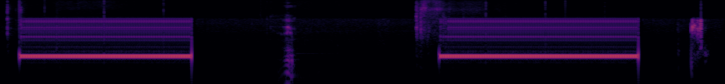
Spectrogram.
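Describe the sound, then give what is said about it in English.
Telephone tone while placing a call: two long, steady, buzzy tones, each about two seconds, separated by a pause containing brief clicks and rustles. “Let me dial it.”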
